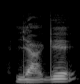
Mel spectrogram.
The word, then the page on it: fage: Apatani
